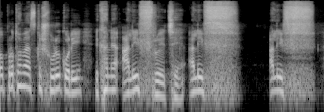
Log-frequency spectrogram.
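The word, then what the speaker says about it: ا: আজকে শুরু করি এখানে আলিফ রয়েছে আলিফ আলিফ আলিফটি উচ্চারণ করতে এরকম শব্দ হবে আলিফ আলিফ আলিফ উপরের ঠোঁটগুলো নিচের ঠোঁটে রেখে উপরের দাঁতগুলো নিচের ঠোঁটে রেখে এভাবে আলিফ আলিফ বলতে হবে এরপরে হচ্ছে বা নিচে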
